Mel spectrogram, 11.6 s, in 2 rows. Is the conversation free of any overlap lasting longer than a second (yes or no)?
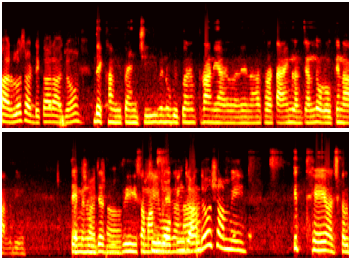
no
